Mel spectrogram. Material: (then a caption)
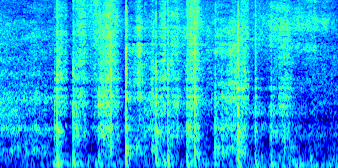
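Wood. The backs of curled fingernails tap and trace across the smooth, light-coloured top of a large, solid, white-finished wooden table. About seven short, dull knocks with a low, woody body and quick decay stand out over a continuous soft, scratchy rubbing, all at a quiet level.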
